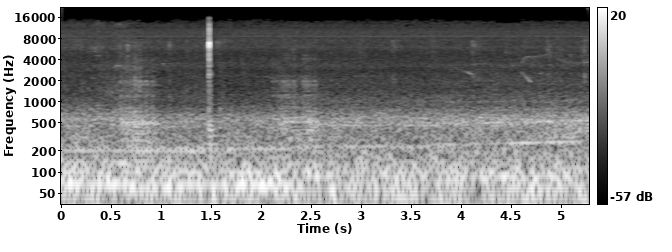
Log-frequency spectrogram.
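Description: Electric trolling motor of a bass boat running steadily: a low rumble with a faint hum that creeps slightly higher in pitch near the end. A single sharp click about one and a half seconds in.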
